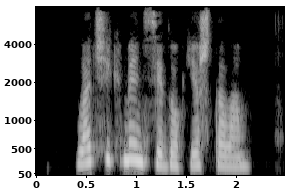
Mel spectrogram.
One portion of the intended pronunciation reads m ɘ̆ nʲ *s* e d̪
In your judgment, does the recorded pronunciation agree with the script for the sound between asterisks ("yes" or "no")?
yes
